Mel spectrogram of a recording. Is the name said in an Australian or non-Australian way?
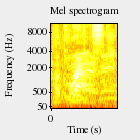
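non-Australian. The name is said in a non-Australian way.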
